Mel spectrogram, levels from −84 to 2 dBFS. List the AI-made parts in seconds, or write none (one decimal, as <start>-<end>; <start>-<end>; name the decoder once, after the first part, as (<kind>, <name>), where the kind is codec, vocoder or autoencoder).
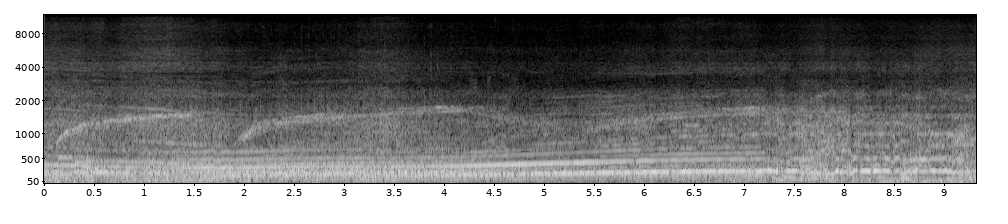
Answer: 7.2-9.3 (codec, SNAC)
